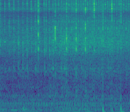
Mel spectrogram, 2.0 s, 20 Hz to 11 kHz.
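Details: 2018 Hyundai Accent 1.4 with idle going up and down and stalling, before repair: uneven idle with irregular low thumps and stumbles, engine hunting; misfire traced to failing ignition coils arcing.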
